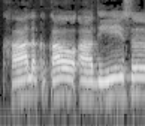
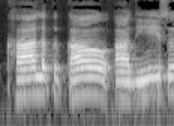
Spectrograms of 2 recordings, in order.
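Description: First: Said in the usual way. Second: Slow ਖਾਲਕ ਕਉ, both ਕ crisp; clear ਕ sounds. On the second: Shown as a demonstration. Teacher showing the two ਕ sounds slowly. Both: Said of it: "ਦੋਵੇਂ ਕੱਕੇ ਸ਼ੁੱਧ ਉਚਾਰਨ".

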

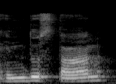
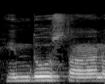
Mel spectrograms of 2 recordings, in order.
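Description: First: ਹਿੰਦੁਸਤਾਨ with short u, as hin-dus-tan; short u vowel. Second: ਹਿੰਦੁਸਤਾਨ said with a long o, as hin-do-stan; o vowel. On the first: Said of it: "ਔਂਕੜ ਦੇ ਨਾਲ". (ਹਿੰਦੁਸਤਾਨ ਔਂਕੜ ਨਾਲ) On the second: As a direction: put an o after the d in ਹਿੰਦੁਸਤਾਨ. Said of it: "ਹੋੜਾ ਲਾ ਕੇ ਨਹੀਂ ਬੋਲਣਾ". (ਹਿੰਦੁਸਤਾਨ ਹੋੜੇ ਨਾਲ) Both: Shown as a demonstration.

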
